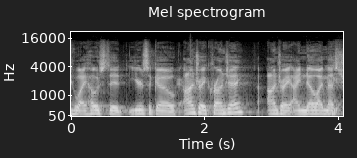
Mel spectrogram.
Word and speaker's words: Andre Cronje: The technical accurate one is the Afrikaans, which is Andre Cronje, but most dialects and tongue movements don't even facilitate that K, that R, or that J sound.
